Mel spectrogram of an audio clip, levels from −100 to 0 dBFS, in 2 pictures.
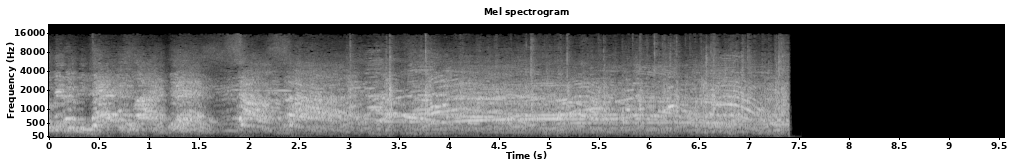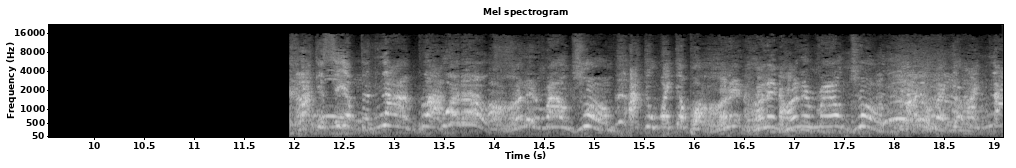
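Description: Listening closely, nothing in the audio stood out as a technical problem at any point.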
